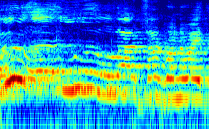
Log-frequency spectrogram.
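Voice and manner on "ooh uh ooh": loud high wavering squeal; hammed-up fright at a dog; mock panicked reaction. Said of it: "don't go".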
